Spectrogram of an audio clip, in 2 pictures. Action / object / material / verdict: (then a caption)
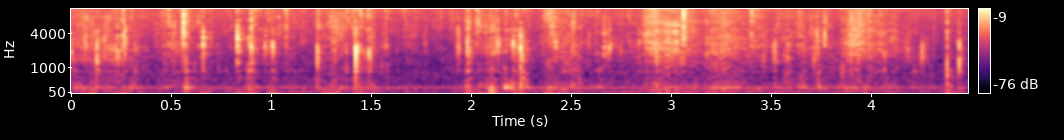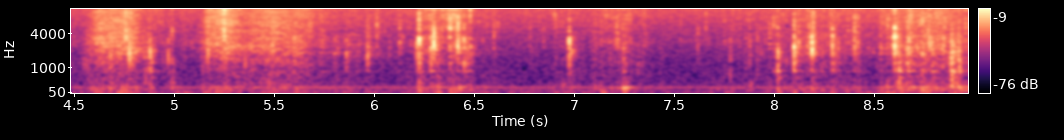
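scrape / pile of soap shavings / soap / none. Fingertips with short painted nails scoop, squeeze and crumble a loose heap of thin, brittle green soap flakes and chips resting on a dark surface. Quiet, dry crinkling and crunching fills the clip, dotted with many sharp, bright crackles and clicks over a faint steady low hum.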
